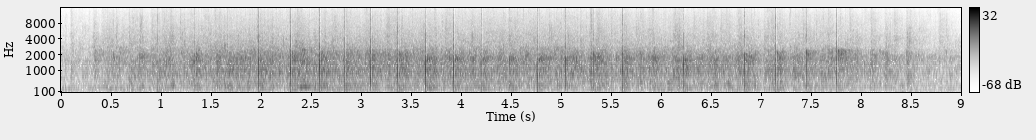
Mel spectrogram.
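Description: Sustained applause from an audience fills the room, many hands clapping steadily and fairly loud for several seconds with a dense, crackling texture and no talking.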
